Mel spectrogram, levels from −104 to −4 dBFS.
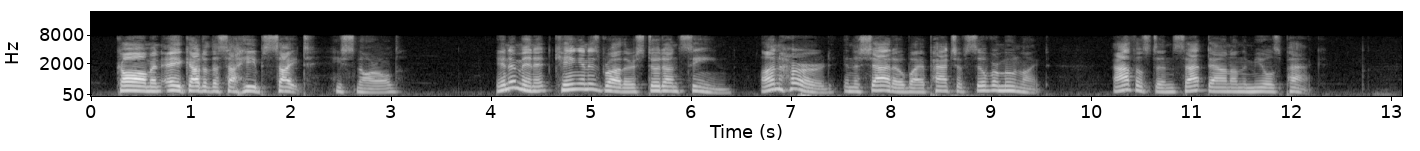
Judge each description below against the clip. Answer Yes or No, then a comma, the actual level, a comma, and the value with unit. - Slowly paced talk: No, average, 165 wpm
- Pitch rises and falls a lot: No, average, 4.3 semitones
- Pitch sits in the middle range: Yes, medium, 170 Hz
